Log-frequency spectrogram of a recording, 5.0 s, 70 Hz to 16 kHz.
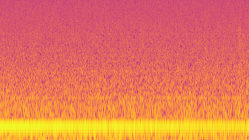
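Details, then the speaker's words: Canadian General Electric A55Z vintage radio during capacitor replacement: a deep, steady, pounding low hum under faint hiss, cause not yet found; mains hum. "oh here the hum it's a pounding hum just listening to the"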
